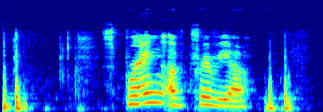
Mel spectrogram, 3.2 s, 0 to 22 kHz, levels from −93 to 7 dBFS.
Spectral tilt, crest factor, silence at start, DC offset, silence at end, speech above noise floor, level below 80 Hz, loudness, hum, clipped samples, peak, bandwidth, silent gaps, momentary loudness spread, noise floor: -5.5 dB/octave; 18 dB; 0 s; under 0.1%; 0.3 s; 35 dB; -56 dBFS; -19 LUFS; none; under 0.1%; -2 dBFS; 8 kHz; none; 14 LU; -53 dBFS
